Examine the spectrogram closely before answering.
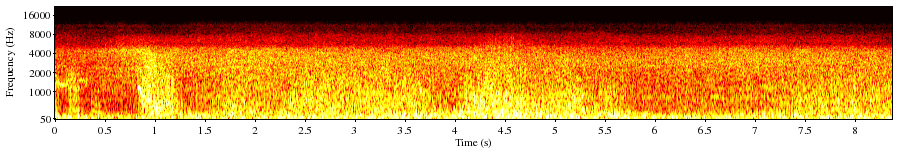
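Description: Wind buffeting the microphone of a camera moving along a road: a loud, steady rush, with a brief falling whoosh about a second in.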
